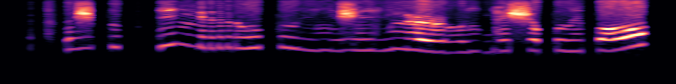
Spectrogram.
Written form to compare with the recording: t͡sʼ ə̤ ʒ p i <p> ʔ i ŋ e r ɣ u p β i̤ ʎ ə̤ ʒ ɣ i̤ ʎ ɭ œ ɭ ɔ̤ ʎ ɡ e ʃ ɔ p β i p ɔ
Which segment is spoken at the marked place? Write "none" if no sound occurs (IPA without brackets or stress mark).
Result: p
